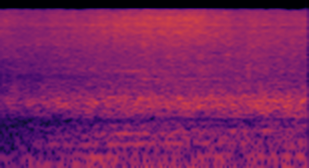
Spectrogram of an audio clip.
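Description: An Oldsmobile engine cranks over and runs with a loud, steady low rumble. It is close and sustained throughout, with no voices.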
